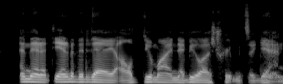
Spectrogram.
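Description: A man speaks very fast in a dry, close recording with no echo, very clean with a silent background. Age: 20s. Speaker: patient advocate and foundation program director. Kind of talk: interview. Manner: halting, many fillers.

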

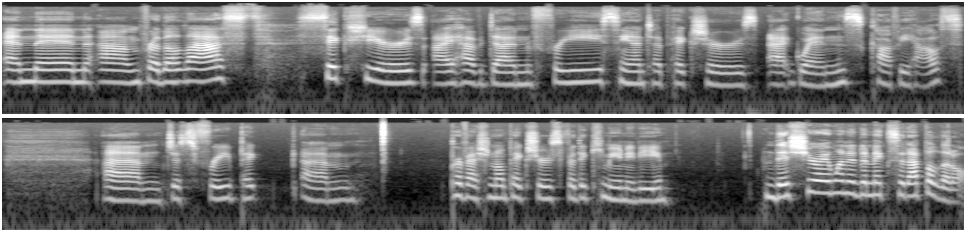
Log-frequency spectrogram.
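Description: On a very clean recording with a silent background, a woman with a plain, everyday voice and an American accent speaks at a medium pitch and fairly slow pace with fairly even intonation. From Oregon, McMinnville. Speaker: mortgage broker and community organizer. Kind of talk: casual interview chat.

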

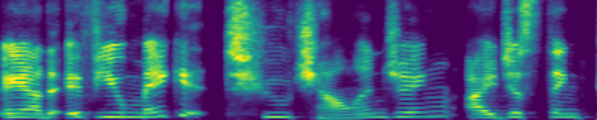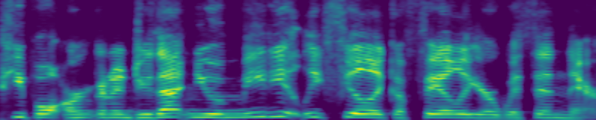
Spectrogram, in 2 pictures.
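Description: Someone talks at a very fast pace with an American accent and hardly any pauses. The tone is animated, with ordinary pitch variation. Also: woman, high pitch for a woman. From Upper Michigan, US. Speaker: podcast host and entrepreneur. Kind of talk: interview conversation.

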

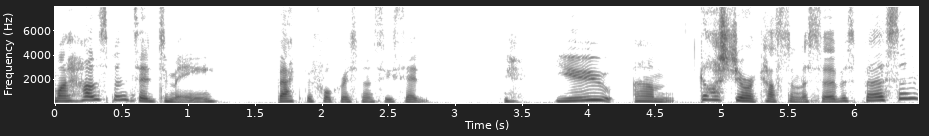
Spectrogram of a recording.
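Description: In an Australian accent, the speaker moves at a moderate pace with very wide pitch swings. The sound is dry and close with no echo, on a very clean recording with a silent background. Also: woman, medium pitch for a woman. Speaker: performing arts school principal and podcast host. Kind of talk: casual chat.

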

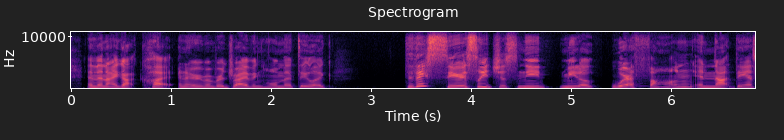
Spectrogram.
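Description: In an American accent, a woman uses an ordinary speaking voice, fairly high and fairly even in intonation, on a very clean recording with a silent background. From Massachusetts. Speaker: professional dancer and choreographer. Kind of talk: interview.

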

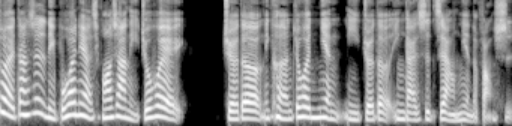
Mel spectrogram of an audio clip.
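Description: A woman talks at a moderate pace with lively intonation and a fairly high pitch, in an ordinary speaking voice. The recording is very clean, with a silent background. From Taiwan. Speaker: PhD student abroad, podcast co-host. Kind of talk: casual chat.

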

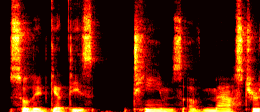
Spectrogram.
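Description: This man speaks in a very deep, low voice with a Canadian accent, somewhat breathy. His intonation is monotone and flat, and the recording is very clean with a silent background. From Canada, Ontario (Scarborough, Toronto). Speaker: entrepreneur, business school director. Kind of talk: interview.

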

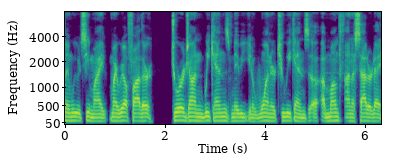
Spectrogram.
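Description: At a moderate pace, a normal speaking voice comes through in a dry, close sound with no echo on a very clean recording with a silent background. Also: man. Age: 50s. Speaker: finance company CEO. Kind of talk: interview. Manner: casual, with fillers.

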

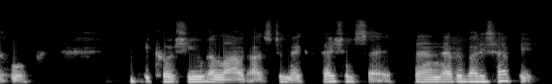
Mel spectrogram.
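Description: Speaking with a Dutch accent, a man uses a medium pitch and monotone, flat intonation. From southern Netherlands. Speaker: plastic surgeon and injectables trainer. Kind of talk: interview.

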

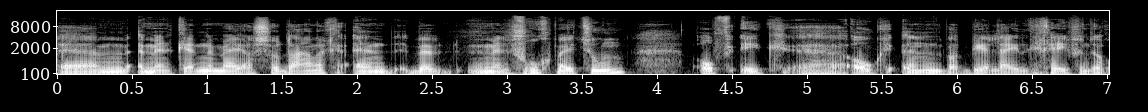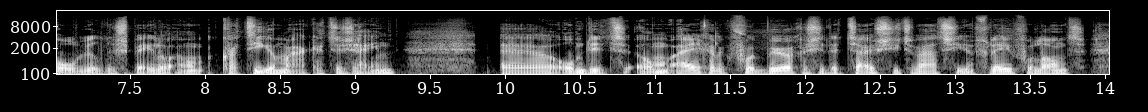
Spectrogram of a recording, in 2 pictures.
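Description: A man talks at a fairly slow pace in a medium pitch. His pitch varies in an ordinary way. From Netherlands, Amsterdam (born The Hague). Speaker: spiritual care coordinator, narrative theologian. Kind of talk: interview conversation. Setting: studio. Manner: halting, many fillers.

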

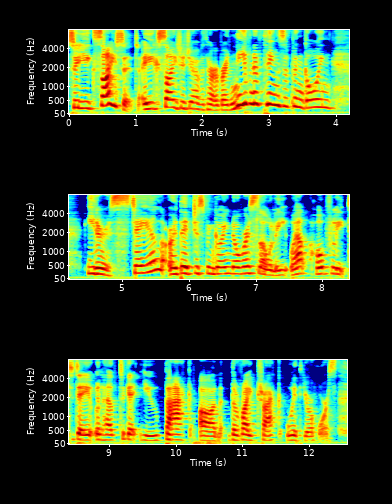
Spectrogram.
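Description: A woman's fairly high voice moves through very wide pitch swings. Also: moderate pace, hardly any pauses. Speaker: equestrian podcast host. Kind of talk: solo podcast monologue.

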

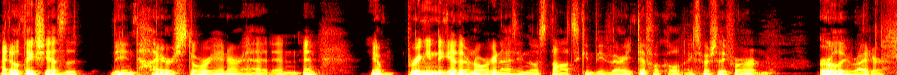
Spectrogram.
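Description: At a very fast pace, a man speaks in a fairly low pitch with fairly even intonation in a very clean recording with a silent background. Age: 40s. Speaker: homeschooling podcast co-host, stay-at-home dad. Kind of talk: casual chat.

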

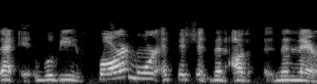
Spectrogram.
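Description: A woman speaks in an ordinary speaking voice at a fairly high pitch. Her intonation is lively. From Canada. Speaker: cannabis advocate and segment contributor. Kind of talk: casual chat.

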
